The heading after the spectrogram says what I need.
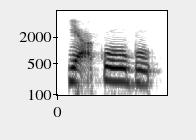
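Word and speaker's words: يَعْقُوبُ: memastikan ya m membacanya tidak boleh ada tanwin bukan sulaimanun atau daudun atau ayubun tapi ayyubu sulaimanu yaquubu nah seperti itu jelas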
